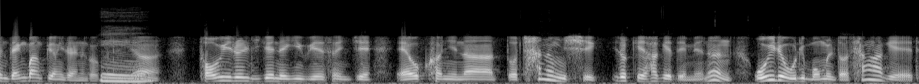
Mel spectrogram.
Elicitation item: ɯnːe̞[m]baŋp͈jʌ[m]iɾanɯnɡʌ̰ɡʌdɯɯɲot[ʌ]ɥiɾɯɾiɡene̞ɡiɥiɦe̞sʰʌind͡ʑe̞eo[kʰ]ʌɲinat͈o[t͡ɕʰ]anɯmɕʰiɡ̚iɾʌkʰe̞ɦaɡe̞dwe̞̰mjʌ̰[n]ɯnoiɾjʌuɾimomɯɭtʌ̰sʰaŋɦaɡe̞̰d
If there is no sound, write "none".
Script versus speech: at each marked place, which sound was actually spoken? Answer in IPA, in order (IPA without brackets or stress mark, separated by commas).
ŋ, ŋ, ʌ, kʰ, t͡ɕʰ, n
